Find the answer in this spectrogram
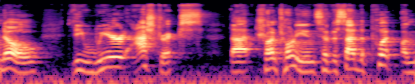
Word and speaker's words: Torontonians: See, when it comes to labeling the people within that city, we don't say Torontoans. No, we all of a sudden decide to pronounce that second T and say Torontonians.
